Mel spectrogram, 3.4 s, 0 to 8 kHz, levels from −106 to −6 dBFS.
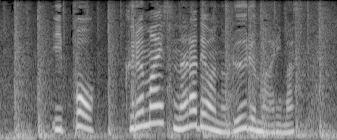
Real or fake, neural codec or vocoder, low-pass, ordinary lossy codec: real; none; none; none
